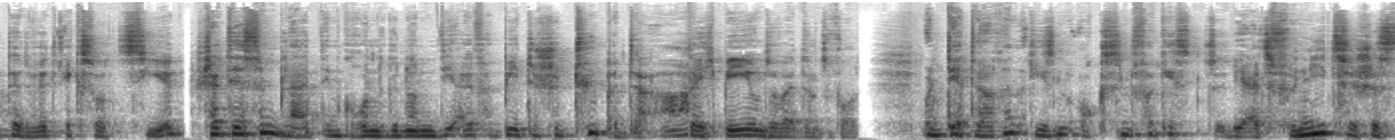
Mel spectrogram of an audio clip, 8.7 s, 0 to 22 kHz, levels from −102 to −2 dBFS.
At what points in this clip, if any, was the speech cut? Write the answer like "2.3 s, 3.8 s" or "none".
1.2 s, 4.3 s, 6.0 s, 6.4 s, 7.7 s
